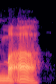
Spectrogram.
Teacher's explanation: if you said ma like high to low you're scolding somebody · if you said ma like third tone it's horse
